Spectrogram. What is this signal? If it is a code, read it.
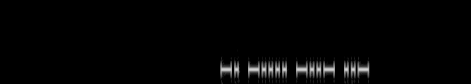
Morse code, heard as a keyed tone, about 36 wpm, 700 Hz. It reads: N6XU
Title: USA Call Signs - 4 Characters - Repeated 3x - 35wpm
